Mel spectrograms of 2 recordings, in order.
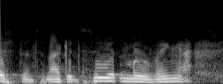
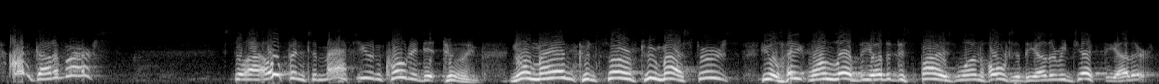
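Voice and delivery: preaching scripture; 9 semitones higher than usual. Retold or imitated. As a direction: preach the verse with rising force. Quoting scripture in triumph.

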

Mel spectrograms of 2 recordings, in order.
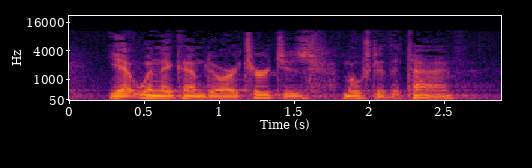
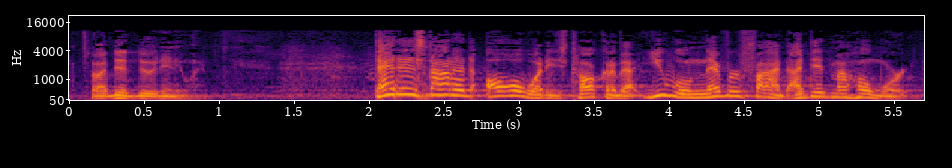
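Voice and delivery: normal talking voice

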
